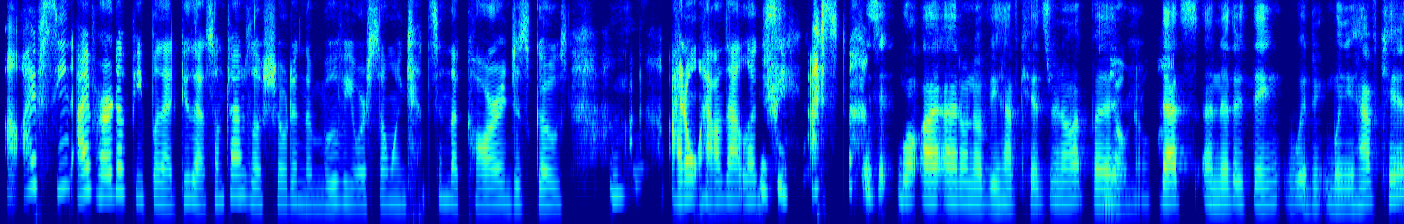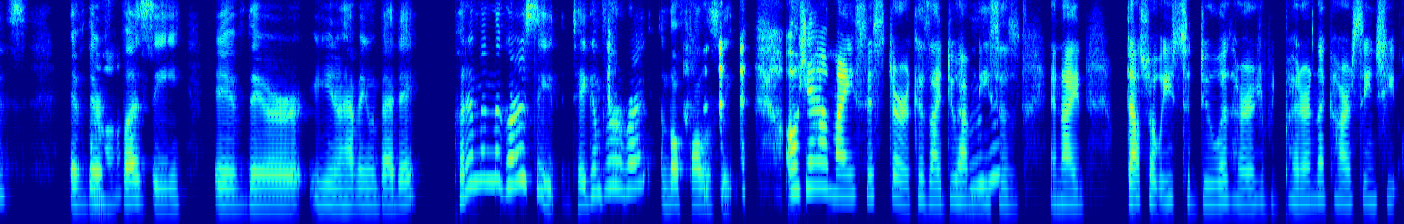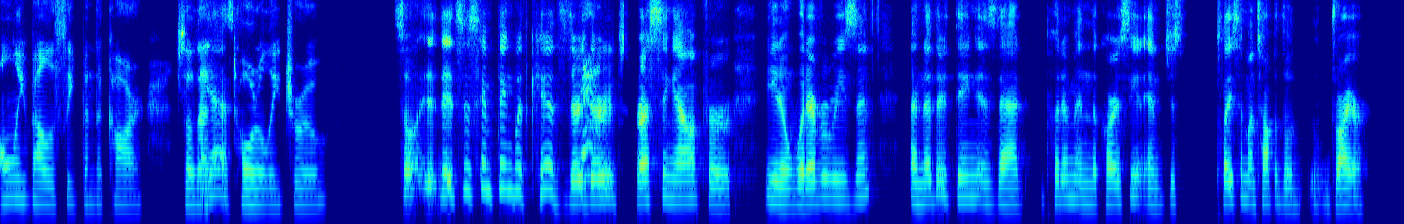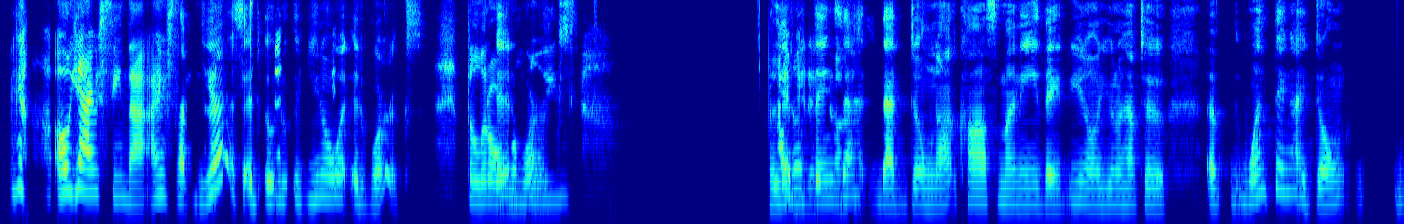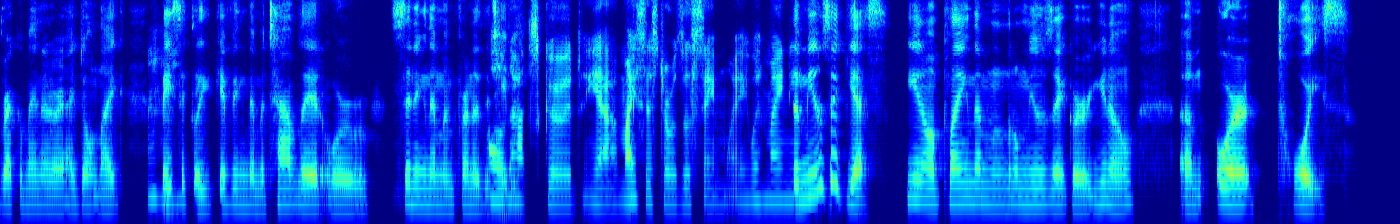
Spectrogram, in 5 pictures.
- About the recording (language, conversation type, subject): English, unstructured, How do you manage stress when life feels overwhelming?
- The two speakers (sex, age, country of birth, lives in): female, 35-39, United States, United States; female, 45-49, United States, United States
- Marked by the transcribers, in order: laughing while speaking: "gets"; alarm; laughing while speaking: "I sta"; tapping; "fussy" said as "fuzzy"; laugh; other background noise; laughing while speaking: "seen that"; giggle; "do" said as "doe"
